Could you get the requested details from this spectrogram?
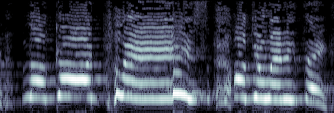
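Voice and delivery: hammed-up wailing shout, very high. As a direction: plead at full volume, stretching the words. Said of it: "Do I have to say it louder?".

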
